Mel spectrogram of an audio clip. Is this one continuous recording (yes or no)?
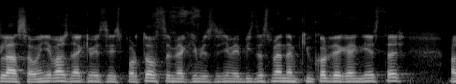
yes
